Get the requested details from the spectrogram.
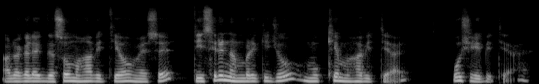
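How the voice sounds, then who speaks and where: Measured man explaining spiritual practice. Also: on the high side, warm tone. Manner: measured, mixes English terms into Hindi. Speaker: spiritual speaker, podcast guest.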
